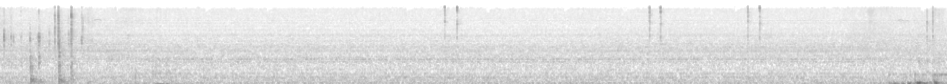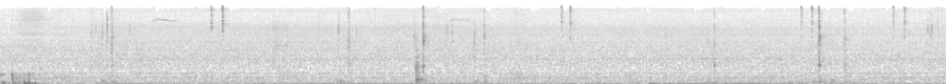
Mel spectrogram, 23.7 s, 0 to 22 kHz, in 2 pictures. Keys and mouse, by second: 14.7 click, 16.2 a, 17.1 l, 20.8 s.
